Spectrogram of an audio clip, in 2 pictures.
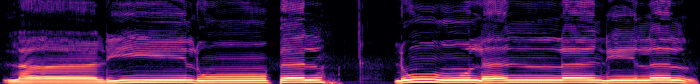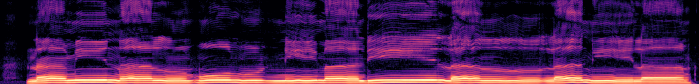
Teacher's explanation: Kemudian huruf lam. Huruf lam ini keluarnya huruf berasal dari ujung lidah menyentuh langit-langit mulut ya.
